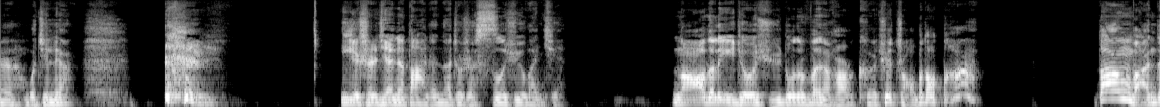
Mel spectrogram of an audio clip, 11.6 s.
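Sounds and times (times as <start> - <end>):
speech: 0.0 - 2.2, 3.4 - 5.7, 6.7 - 9.8, 11.0 - 11.5
coughing: 1.6 - 2.4.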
